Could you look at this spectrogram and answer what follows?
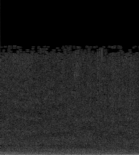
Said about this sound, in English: There's a car driving through this parking lot, and it is smoking up a storm, man. It's smoking up a storm.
